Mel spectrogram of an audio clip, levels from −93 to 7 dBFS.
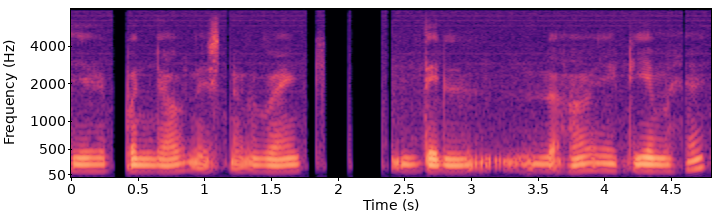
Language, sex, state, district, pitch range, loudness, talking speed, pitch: Hindi, male, Bihar, Gaya, 110-120 Hz, -18 LUFS, 85 wpm, 115 Hz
